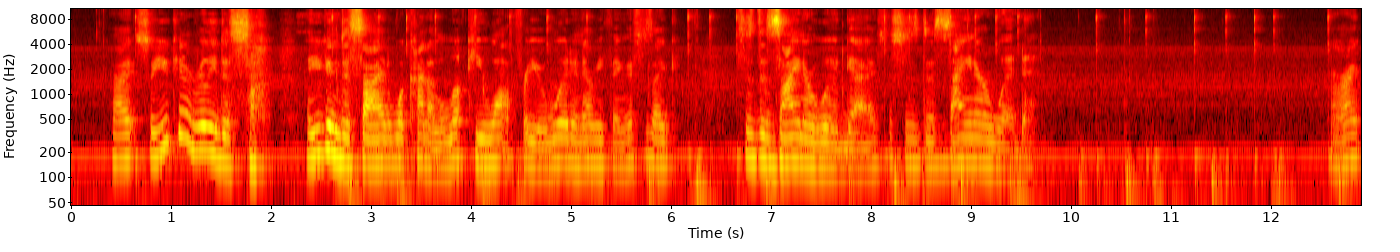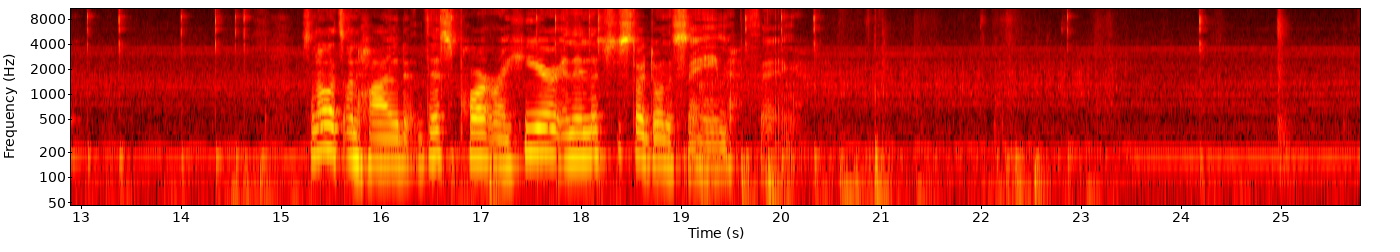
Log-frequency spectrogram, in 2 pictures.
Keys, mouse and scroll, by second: 0.7-2.6 drag, 3.1 alt+click, 3.7 click, 4.4 alt+click, 5.2-6.2 drag, 6.4 alt+click, 7.0-8.2 drag, 8.4 alt+click, 9.0 alt+click, 9.5 click, 10.7 alt+click, 11.5 alt+click, 12.0 click, 13.1 alt+click, 14.0 alt+click, 14.5 alt+click, 15.1 click, 16.6 click, 17.6 alt+click, 18.1 alt+click, 19.0 alt+click, 20.0 alt+click, 22.9-24.2 alt+drag.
